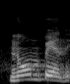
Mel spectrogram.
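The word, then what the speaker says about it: Phnom Penh: में 2022 कंबोडिया में नोमपेन्ह इसको नाम पर पड़ते हैं ठीक पीस साइलेंट है इसमें पीस लेंटर नोम पेन कंबोडिया के नाम पर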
